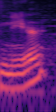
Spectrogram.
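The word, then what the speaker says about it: Nier: It's It's Oh, it's pronounced near.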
